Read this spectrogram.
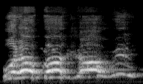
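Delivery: slow, loud hype greeting; calling out greeting. Real, not acted. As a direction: call it out big to your co-host.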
